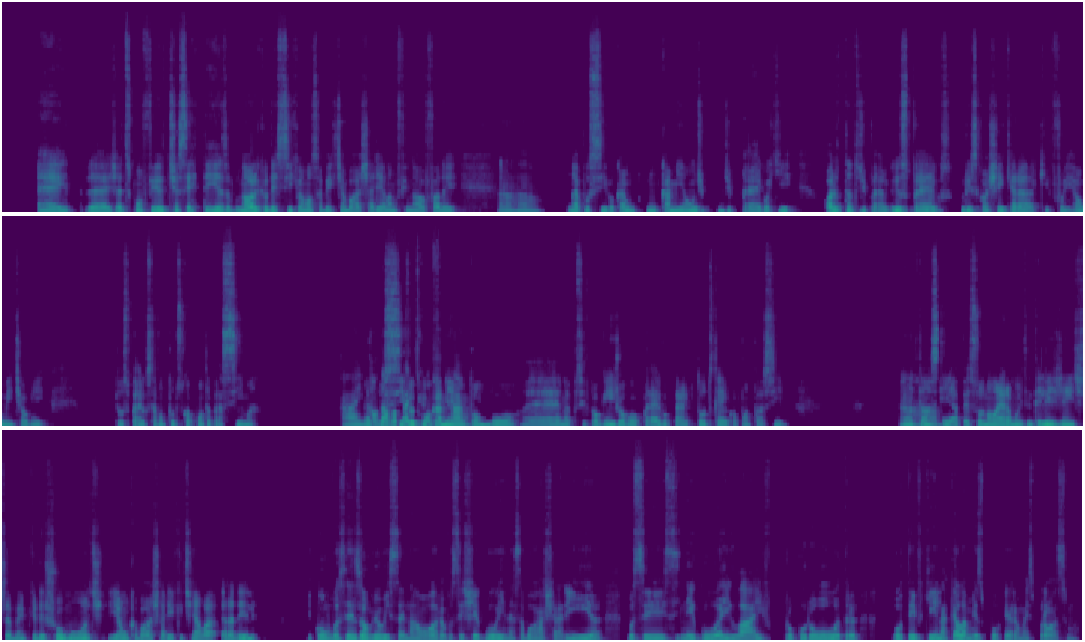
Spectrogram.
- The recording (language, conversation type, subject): Portuguese, podcast, Qual é um conselho prático para quem vai viajar sozinho?
- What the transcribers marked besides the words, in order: none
